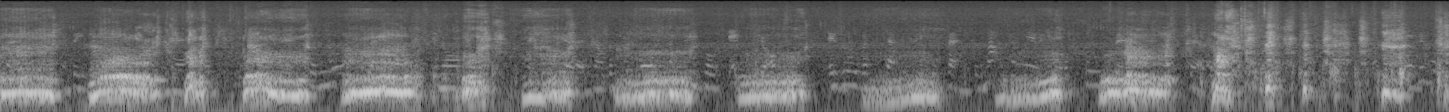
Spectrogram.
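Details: Miniature Schnauzers playing chase and tug in the early morning, one a puppy a week in its new home: low throaty growls in bursts of about half a second, roughly once per second, with scuffles and thumps, busier near the end.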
